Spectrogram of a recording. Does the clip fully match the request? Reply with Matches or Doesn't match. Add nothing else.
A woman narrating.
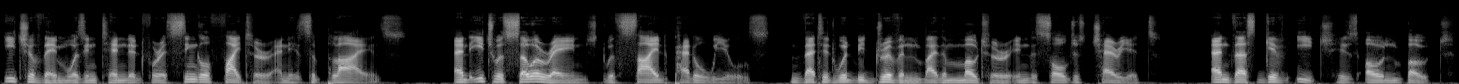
Doesn't match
